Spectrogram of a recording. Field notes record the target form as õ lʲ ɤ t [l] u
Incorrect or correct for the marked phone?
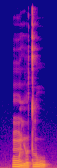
correct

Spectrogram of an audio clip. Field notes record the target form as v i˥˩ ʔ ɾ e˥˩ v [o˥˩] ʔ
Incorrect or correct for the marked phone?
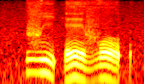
correct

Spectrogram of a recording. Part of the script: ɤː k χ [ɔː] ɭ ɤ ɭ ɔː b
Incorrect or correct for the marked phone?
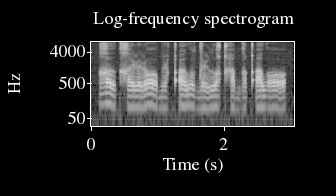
incorrect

